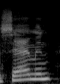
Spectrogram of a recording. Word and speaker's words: salmon: of your way to pronounce the L in Salmon I'm not gonna [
